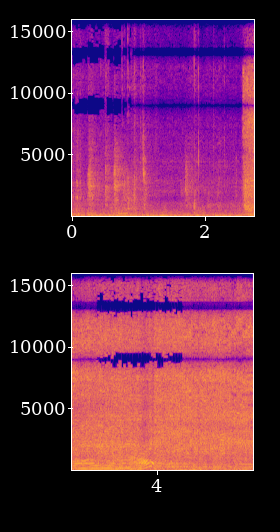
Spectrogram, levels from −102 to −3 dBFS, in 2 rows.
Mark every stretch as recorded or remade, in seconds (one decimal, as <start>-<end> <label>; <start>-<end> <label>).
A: 0.0-0.9 recorded; 0.9-3.1 remade; 3.1-4.4 recorded; 4.4-5.5 remade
